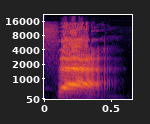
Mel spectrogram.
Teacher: it's the tip of my tongue coming up out at the edge of my top teeth. Now I'd just like you to simply blow the air between your tongue and your teeth.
